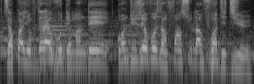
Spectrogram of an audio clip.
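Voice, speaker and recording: A male pastor delivers a fervent, declamatory sermon, his slightly high voice drifting into chanted praise. Loud worship music plays underneath him throughout. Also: normal speed. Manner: exhorting, declamatory, slips into chanting. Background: loud church music.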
